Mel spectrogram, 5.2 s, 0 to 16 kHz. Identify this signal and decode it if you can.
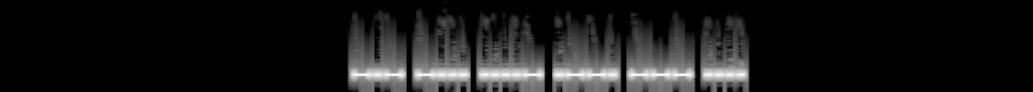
Morse code, heard as a keyed tone, about 44 wpm, 700 Hz. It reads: KB4POH
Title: USA Call Signs - 6 Characters - Repeated 3x - 45wpm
